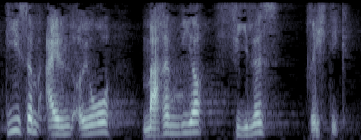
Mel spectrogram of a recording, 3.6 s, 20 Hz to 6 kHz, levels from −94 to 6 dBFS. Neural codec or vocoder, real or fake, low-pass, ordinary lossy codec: none; real; 5.4 kHz; none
